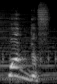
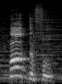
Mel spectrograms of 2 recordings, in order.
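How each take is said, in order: First: It is said without the character's accent. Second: It is said in the character's put-on accent.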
